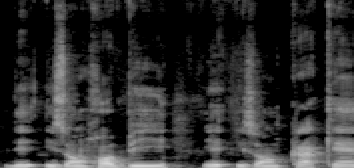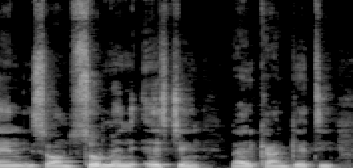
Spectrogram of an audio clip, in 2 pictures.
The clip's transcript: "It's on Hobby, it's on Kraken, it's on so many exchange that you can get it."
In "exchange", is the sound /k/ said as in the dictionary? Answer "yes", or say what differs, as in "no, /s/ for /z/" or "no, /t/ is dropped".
no, /k/ is dropped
